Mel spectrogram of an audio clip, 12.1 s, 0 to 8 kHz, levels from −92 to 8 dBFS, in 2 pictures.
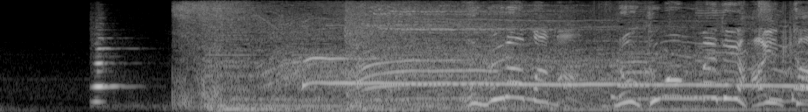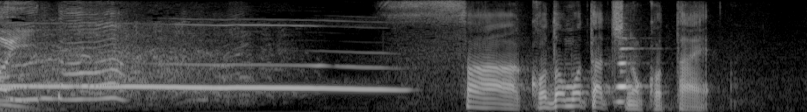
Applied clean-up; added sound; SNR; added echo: none; Wind instrument, woodwind instrument; 1 dB; none.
